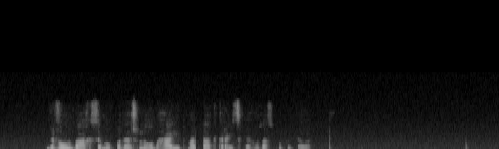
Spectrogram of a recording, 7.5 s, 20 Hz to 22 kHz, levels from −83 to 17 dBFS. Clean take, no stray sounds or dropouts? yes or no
no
